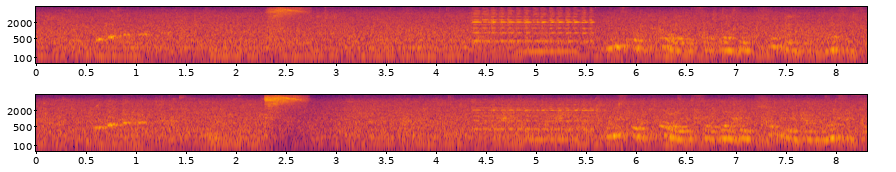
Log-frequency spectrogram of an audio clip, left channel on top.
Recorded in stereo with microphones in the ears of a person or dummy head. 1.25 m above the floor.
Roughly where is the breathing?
Right.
